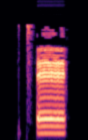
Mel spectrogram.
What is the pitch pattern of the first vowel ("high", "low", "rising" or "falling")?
high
